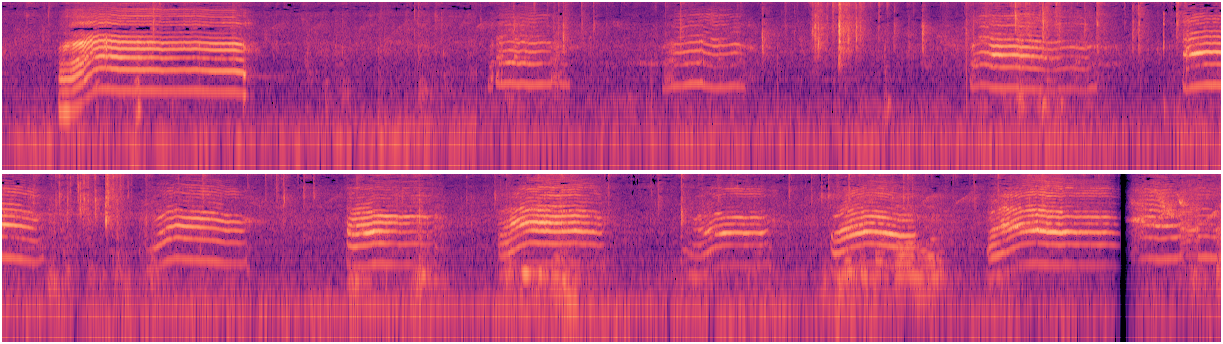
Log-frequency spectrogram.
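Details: Domestic cat meowing repeatedly indoors, about a dozen loud drawn-out meows with rising then falling tone, each one to two seconds long, spaced by short pauses; a low hum underneath.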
